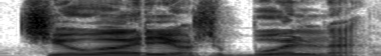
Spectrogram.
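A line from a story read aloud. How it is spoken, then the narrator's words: Shouted reply. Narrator (Russian): крикнул в ответ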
